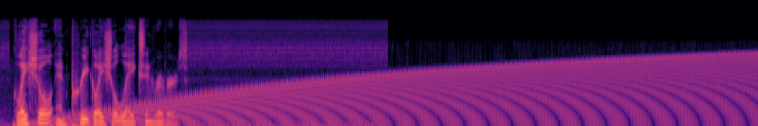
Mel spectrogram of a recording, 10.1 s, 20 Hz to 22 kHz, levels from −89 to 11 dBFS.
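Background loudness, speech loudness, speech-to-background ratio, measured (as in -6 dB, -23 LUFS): -34.5 LUFS, -21.0 LUFS, 13.5 dB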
